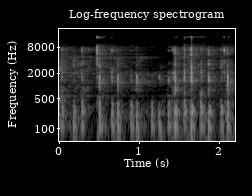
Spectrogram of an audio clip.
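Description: Computer keyboard keys tapped in quick, irregular succession, several light clicks a second.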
